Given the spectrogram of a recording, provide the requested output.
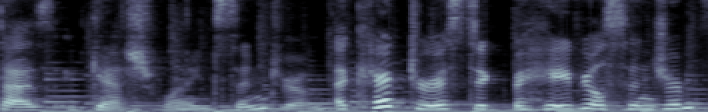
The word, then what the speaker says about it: Geschwind: Geschwind syndrome, pronounced as Geschwind syndrome, a characteristic behavioral syndrome frequently described in patients affected by temporal lobe epilepsy.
